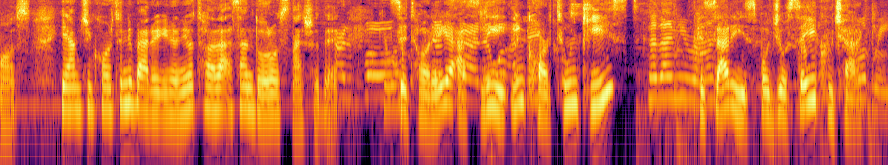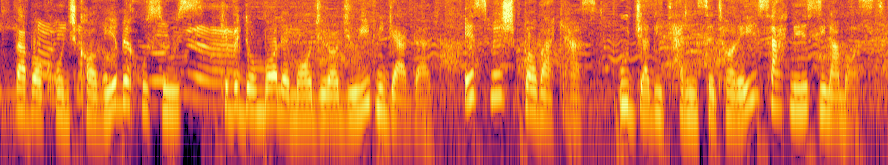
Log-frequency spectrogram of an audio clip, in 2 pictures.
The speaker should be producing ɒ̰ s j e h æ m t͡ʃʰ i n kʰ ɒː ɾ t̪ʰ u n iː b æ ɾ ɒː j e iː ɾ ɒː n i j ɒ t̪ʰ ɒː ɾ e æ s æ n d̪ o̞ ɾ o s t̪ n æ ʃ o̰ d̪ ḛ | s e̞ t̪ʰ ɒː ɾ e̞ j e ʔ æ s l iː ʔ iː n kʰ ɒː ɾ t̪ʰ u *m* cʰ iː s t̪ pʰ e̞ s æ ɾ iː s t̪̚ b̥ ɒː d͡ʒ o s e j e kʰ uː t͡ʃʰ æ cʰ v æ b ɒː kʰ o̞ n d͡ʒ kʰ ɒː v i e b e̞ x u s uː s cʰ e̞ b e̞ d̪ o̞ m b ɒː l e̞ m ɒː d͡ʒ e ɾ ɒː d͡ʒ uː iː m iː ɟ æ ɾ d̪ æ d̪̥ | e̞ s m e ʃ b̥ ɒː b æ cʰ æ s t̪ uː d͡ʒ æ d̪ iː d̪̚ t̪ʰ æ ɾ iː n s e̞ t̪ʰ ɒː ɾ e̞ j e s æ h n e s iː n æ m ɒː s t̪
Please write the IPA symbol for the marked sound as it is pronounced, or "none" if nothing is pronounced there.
n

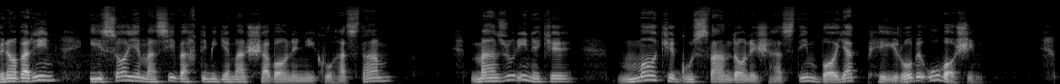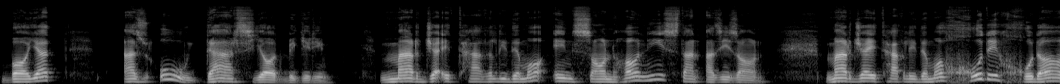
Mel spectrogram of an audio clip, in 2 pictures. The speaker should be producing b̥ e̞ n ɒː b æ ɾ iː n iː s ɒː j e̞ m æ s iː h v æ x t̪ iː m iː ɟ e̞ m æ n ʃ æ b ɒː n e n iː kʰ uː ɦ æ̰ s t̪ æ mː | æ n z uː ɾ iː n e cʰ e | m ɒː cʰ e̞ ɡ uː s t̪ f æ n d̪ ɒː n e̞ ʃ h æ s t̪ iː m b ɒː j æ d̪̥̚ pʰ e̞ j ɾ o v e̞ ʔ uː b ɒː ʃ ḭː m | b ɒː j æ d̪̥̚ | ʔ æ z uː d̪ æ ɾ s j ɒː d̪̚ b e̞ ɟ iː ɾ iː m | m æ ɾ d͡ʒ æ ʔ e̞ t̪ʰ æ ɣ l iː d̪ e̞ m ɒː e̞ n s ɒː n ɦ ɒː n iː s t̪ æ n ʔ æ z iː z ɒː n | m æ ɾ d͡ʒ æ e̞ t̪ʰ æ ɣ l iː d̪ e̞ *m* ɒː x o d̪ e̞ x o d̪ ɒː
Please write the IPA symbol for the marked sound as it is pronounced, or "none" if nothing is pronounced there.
m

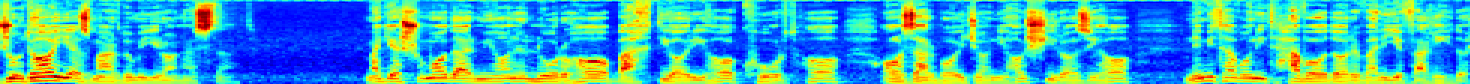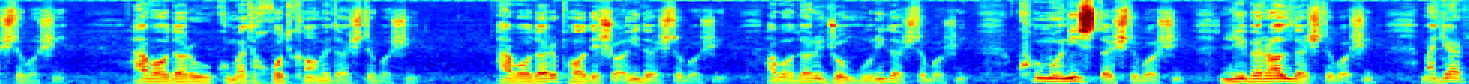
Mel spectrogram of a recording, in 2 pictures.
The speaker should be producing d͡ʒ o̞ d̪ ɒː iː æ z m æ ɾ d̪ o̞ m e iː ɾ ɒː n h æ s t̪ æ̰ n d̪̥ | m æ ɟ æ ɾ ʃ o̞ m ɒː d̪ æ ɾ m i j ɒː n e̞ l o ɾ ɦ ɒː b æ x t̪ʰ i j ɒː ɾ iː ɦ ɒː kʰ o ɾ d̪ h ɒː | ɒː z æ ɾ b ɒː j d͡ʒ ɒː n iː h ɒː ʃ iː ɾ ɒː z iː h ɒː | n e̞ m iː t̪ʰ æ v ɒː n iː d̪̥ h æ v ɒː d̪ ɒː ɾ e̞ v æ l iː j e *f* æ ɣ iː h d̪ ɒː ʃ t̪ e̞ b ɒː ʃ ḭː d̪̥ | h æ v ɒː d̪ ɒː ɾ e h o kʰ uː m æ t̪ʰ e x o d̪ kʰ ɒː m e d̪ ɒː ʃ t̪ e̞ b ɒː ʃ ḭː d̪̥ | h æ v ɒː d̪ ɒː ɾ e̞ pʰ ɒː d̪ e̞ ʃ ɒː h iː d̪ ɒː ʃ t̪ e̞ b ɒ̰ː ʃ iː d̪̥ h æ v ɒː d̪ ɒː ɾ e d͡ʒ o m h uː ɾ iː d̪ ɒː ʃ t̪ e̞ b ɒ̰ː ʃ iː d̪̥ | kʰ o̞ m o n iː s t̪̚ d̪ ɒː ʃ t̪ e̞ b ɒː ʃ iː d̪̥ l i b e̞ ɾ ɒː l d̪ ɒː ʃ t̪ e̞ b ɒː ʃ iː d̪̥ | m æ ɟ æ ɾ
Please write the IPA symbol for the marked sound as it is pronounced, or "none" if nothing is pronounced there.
f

